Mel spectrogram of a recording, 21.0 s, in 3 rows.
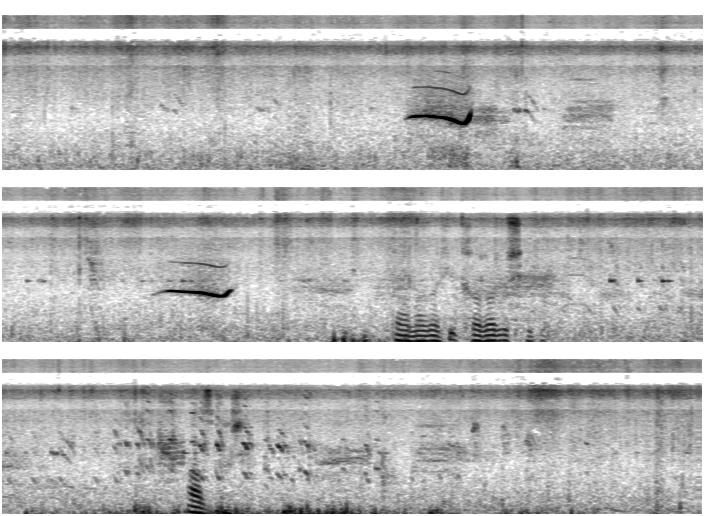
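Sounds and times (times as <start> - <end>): faint outdoor background: 0.0 - 21.0
bird whistle-like call: 4.1 - 5.0, 8.5 - 9.4.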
